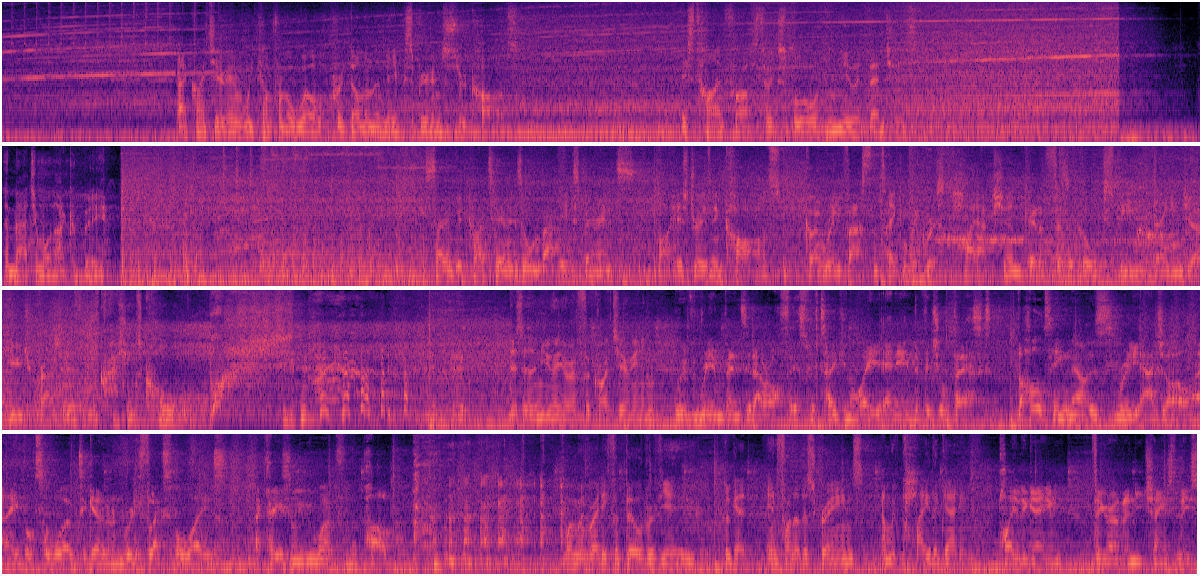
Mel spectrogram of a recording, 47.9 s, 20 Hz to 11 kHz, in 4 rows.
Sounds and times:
Jet engine: 0.0 - 12.0, 13.1 - 34.5.

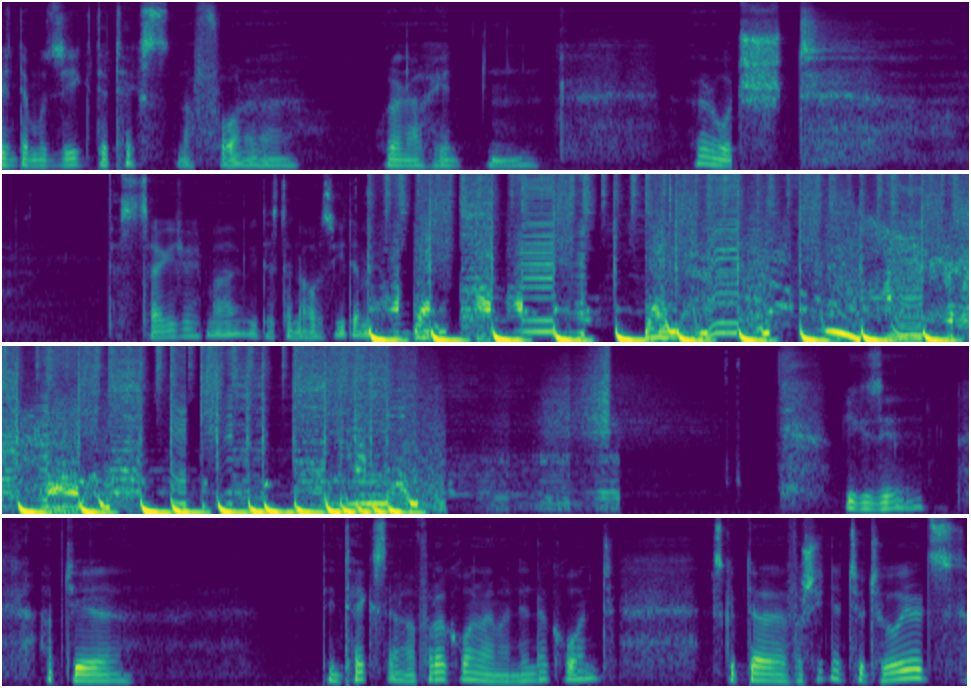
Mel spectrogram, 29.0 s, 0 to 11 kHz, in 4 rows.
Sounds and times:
Speech: 0.0 - 4.1, 5.2 - 6.1, 8.1 - 10.0, 20.8 - 22.8, 24.2 - 26.4, 27.1 - 29.0
Music: 10.0 - 19.5.

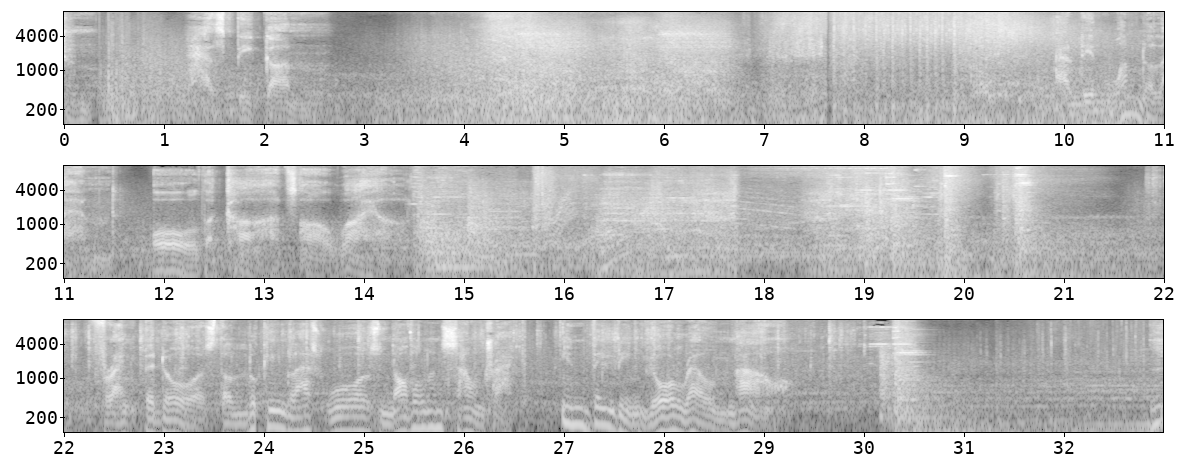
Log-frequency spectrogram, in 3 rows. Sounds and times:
Speech: 0.0 - 0.4, 1.2 - 2.7, 9.9 - 14.5, 22.3 - 29.4.

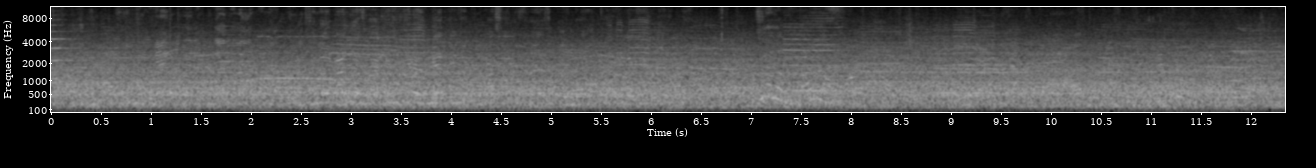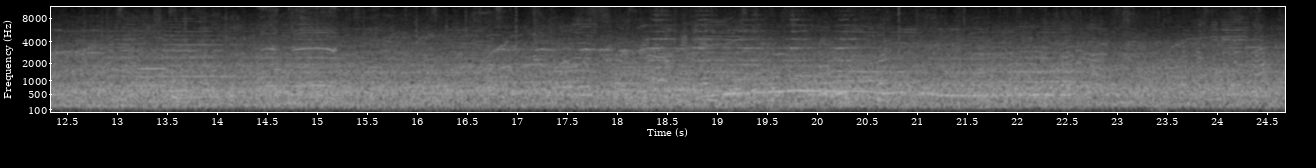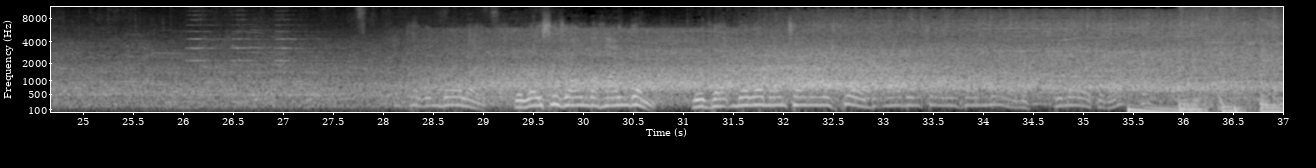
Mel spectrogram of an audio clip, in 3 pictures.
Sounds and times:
Speech: 0.0 - 6.4, 27.7 - 35.6.

